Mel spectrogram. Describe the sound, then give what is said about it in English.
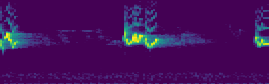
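A songbird with a burnt orange breast, a long-distance migrant that nests in open woodland or woodland edge in the St. Francis Mountains, United States, calls three times in short, bright bursts with quiet gaps between. Each call is a quick rising and falling chirp, clear, with no voices present. “This bird prefers open woodland or woodland edge. Its grass-lined nest hangs from the branches of shrubs.”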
